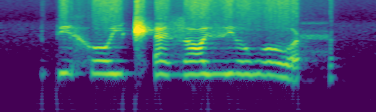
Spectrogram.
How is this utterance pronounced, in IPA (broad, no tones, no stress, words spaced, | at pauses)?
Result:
pʲexojt͡ʃʼæ zɒ vʲo woħ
